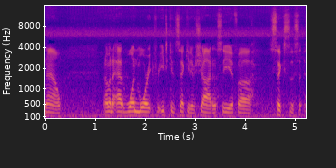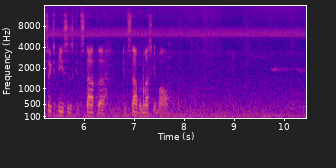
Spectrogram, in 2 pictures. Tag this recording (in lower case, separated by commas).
speech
